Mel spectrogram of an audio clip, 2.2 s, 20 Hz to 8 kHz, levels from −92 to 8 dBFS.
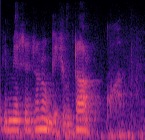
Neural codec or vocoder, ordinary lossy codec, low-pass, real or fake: none; none; none; real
